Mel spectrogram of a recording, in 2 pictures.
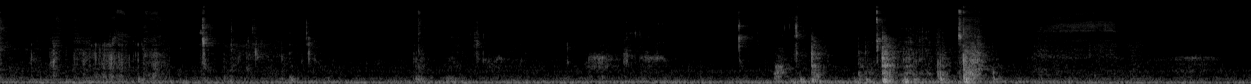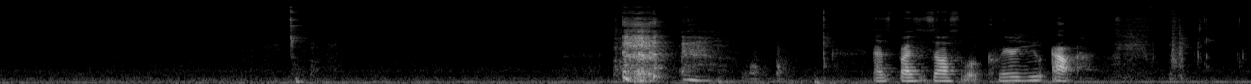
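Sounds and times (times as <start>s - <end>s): chewing and lip smacking: 0.0s - 8.4s, 24.2s - 25.0s.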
